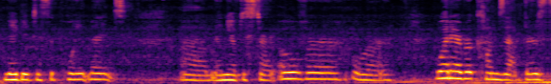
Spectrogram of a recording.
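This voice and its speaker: A woman with a cold, talking through her feelings in a thoughtful, hesitant personal vlog monologue with many pauses. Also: lowish voice, mellow, slight background noise, rough recording. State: has a cold. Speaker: vlogger.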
